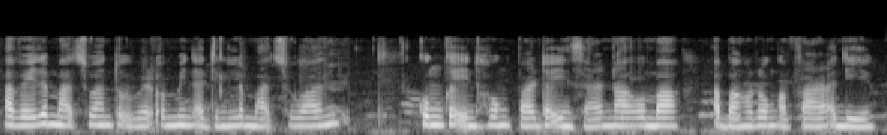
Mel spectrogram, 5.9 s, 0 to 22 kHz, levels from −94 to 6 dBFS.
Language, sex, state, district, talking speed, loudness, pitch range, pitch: Mizo, female, Mizoram, Aizawl, 235 wpm, -17 LUFS, 195-220 Hz, 205 Hz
